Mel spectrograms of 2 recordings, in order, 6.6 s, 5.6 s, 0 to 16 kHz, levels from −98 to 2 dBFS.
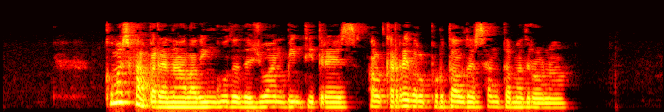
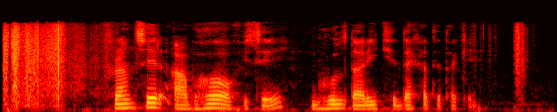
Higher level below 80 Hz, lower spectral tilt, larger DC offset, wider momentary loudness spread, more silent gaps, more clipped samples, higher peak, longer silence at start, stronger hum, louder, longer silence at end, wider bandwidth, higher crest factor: first, -58 dBFS vs -66 dBFS; first, -6.5 dB/octave vs -3 dB/octave; neither; second, 8 LU vs 16 LU; neither; neither; about the same, -2 dBFS vs -4 dBFS; first, 1.05 s vs 0.05 s; neither; first, -17 LUFS vs -37 LUFS; first, 1 s vs 0.3 s; about the same, 7.6 kHz vs 8 kHz; second, 16 dB vs 34 dB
